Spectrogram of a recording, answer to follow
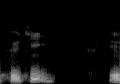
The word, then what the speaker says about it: petite: Tu as fait trois petites erreurs de prononciation, donc c'est très bien parce que tout le reste, ça allait.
